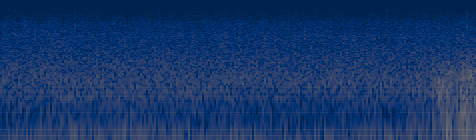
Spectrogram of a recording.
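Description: Steady, dense rain hisses evenly throughout at a moderate, constant level, with a short low rumbling burst of thunder right at the end. No voices.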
